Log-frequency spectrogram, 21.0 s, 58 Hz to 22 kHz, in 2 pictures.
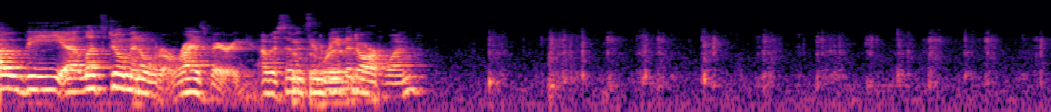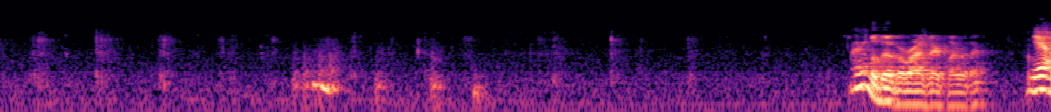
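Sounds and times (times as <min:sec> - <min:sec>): person humming: 0:02.9 - 0:03.7
crunchy pretzels being chewed: 0:04.8 - 0:19.0.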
